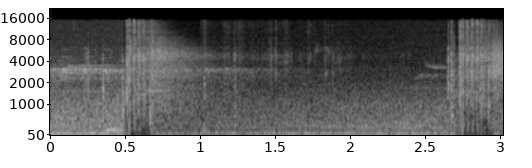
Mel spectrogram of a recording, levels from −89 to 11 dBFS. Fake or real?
real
